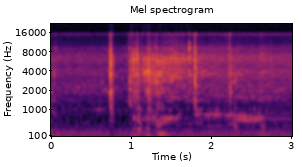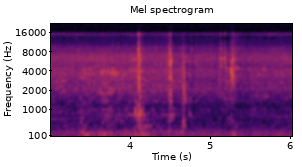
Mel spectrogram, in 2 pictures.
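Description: An engine idling steadily, with scattered sharp clicks and knocks over it and a brief wavering squeal about a second in.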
